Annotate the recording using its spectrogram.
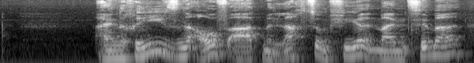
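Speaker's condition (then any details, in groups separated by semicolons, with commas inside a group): Parkinson's disease; table tennis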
